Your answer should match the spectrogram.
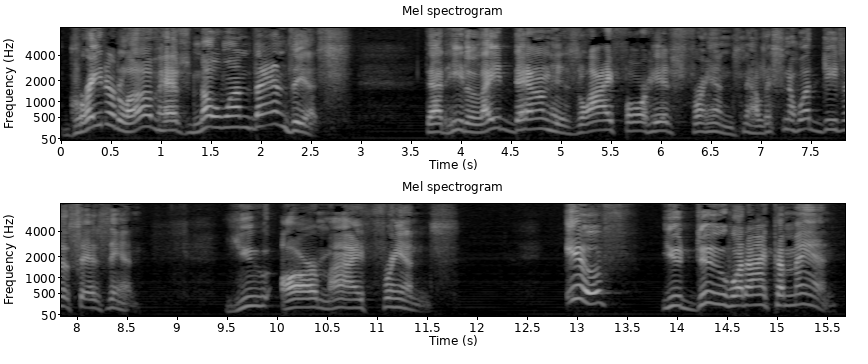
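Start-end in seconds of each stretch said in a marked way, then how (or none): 0.1-6.8 loud, slow scripture proclamation; forceful preaching. Acted. 9.5-15.6 loud, slow scripture proclamation; forceful preaching. Acted.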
